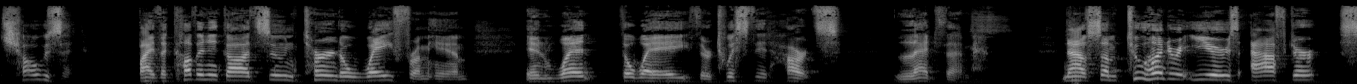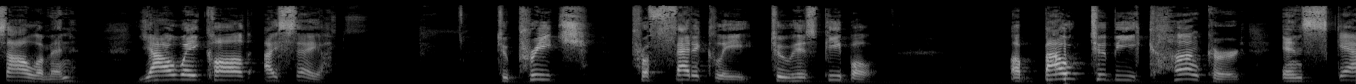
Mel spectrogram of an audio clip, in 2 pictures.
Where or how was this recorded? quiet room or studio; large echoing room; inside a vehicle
large echoing room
